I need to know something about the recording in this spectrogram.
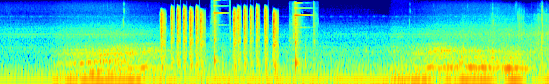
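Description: Typewriter keys clacking in two quick runs of about a second each, each run ending in a short ding, as the title is typed out.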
